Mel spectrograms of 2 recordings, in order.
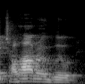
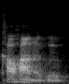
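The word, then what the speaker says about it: Çalhanoğlu: of you have said I've been pronouncing his name wrong so I'll try to use the H and say Tejano glue instead of Kahana glue Tejada blue so heading into this game Sampdoria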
